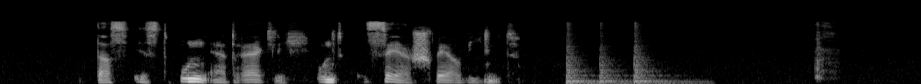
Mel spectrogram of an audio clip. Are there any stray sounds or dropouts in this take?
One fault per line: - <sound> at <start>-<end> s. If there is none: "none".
- thud at 5.7-7.2 s
- cough at 8.1-8.4 s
